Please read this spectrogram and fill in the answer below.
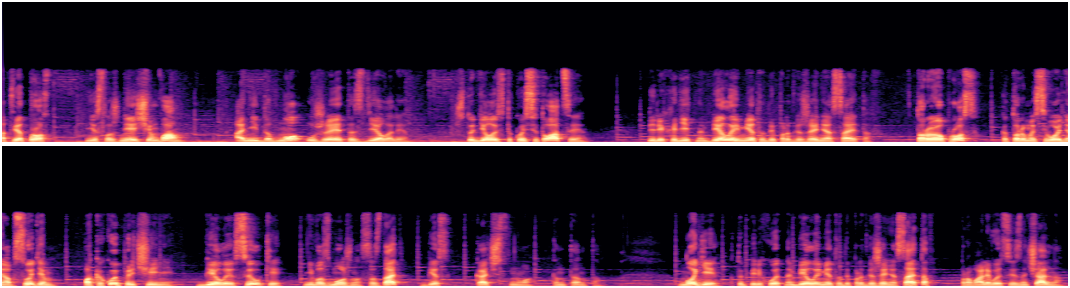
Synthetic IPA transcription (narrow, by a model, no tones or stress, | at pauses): ɐt̪vʲe̞t̪̚pɾo̞st̪ə̥ | nʲɪslˠɐʐnʲejət͡ɕemvamɐ̰nʲid̪ɐvno̞ʔʊʐɛɛt̪əzʲdʲe̞lˠəlʲɪ̰ʂt̪o̞dʲelˠətʲft̪ɐko̞jsʲɪt̪ʊat̪sɨɪ | pʲɪɾʲɪxɐdʲit̚ʲnɐbʲe̞lˠɨjəmʲe̞t̪əd̪ɨpɾəd̪vʲɪʐɛnʲɪjəsajt̪əf | ft̪ɐɾo̞jvɐpɾo̞skɐt̪o̞ɾɨjmɨsʲɪvo̞dʲnʲəɐpsudʲɪmpəkɐko̞jpɾʲɪt͡ɕinʲɪ̰ | bʲe̞lˠɨjəsɨlˠkʲɪ | nʲɪvɐzmo̞ʐnəsɐzd̪atʲbʲɪskat͡ɕɪ̥st̪vʲɪnəvəkɐnt̪ɛnt̪ə̰ | mno̞ɡʲɪjəkt̪o̞pʲɪɾʲɪxodʲɪt̪nɐbʲe̞lˠɨjəmʲe̞t̪əd̪ɨpɾəd̪vʲɪʐɛnʲɪjəsajt̪əf | pɾɐvalʲɪvəjʊt̪səɪznɐt͡ɕælʲnə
